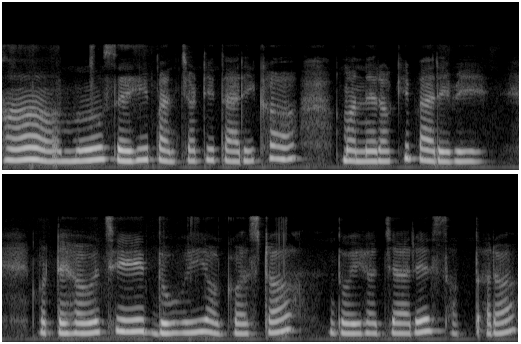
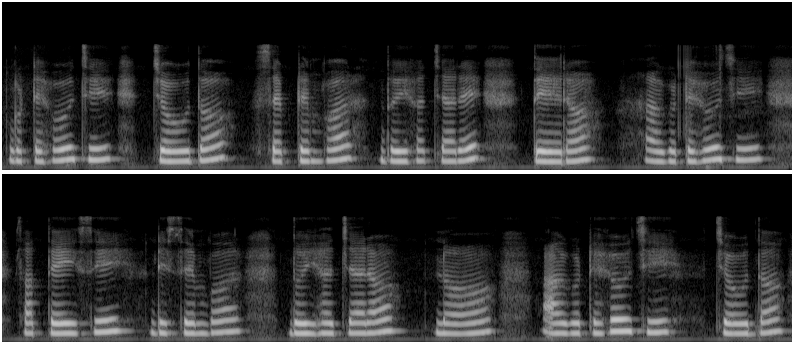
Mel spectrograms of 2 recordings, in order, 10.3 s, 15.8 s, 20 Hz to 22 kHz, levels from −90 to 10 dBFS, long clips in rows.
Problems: background sounds at intervals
